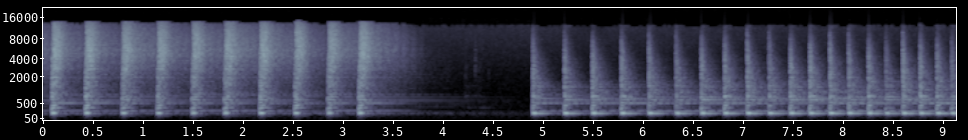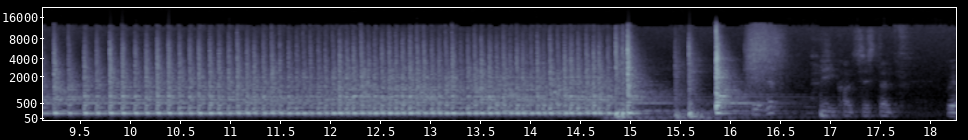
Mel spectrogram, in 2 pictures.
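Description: Snare drum played with sticks as a double-stroke exercise: an even run of about three or four strokes a second, a pause of about a second, then strokes that start slow and speed up into a fast, continuous roll. The roll stops about fifteen seconds in, followed by a couple of single hits.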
